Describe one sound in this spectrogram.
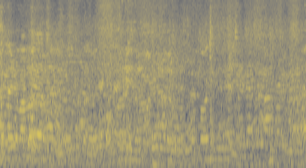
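Ice crunches as fish are pushed and lifted from it.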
